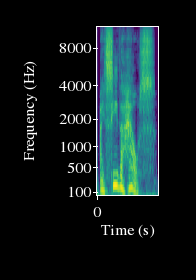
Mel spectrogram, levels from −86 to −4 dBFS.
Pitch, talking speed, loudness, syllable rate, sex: 140 Hz, 195 wpm, -14 LUFS, 4.7 syllables/s, male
